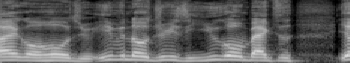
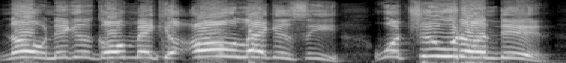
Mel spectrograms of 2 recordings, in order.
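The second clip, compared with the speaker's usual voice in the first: loud, higher scolding, the last words slowed; loud call-out; 5 semitones higher, 6 dB louder than usual. Real, not acted. Streamer yelling at DeAndrea to go make her own legacy, loud scolding. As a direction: yell at her to earn it herself.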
